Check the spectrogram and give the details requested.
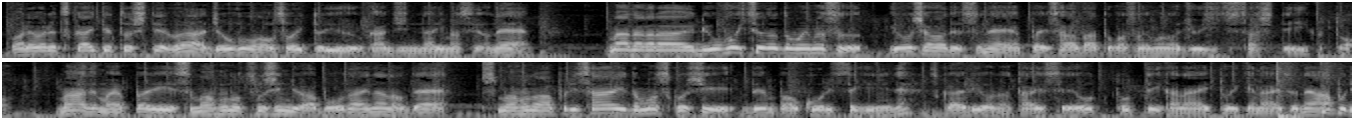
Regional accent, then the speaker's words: Suwa, Nagano, Japan; 子供の頃はね、僕長野県の諏訪出身なので

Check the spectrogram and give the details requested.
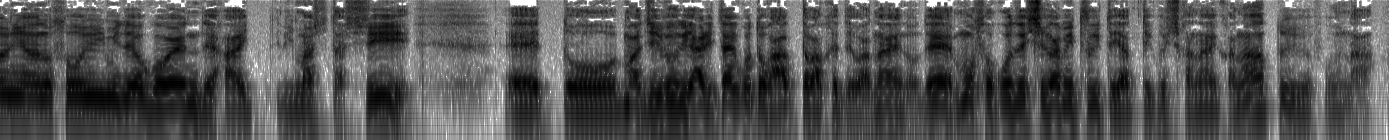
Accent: Kanagawa, Japan; 神奈川県です。

